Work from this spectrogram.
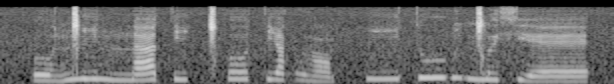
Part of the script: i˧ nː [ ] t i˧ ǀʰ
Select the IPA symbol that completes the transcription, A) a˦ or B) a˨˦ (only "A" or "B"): B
